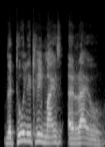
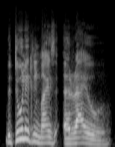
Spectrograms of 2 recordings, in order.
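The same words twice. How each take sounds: The two takes are said the same way.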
